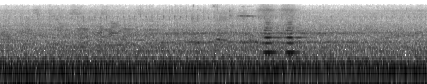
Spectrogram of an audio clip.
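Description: A miniature train's horn sounds two short toots about two and a half seconds in, over a steady low rumble.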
